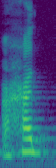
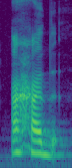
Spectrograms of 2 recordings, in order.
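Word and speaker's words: أحد: طریقہ صحیح نہیں ہے۔ پہلا تلفظ اگر یوں ہو احد، یہ بھی صحیح نہیں ہے چونکہ آواز دال کی بالکل نہیں آئی۔ دوسرا تلفظ یہ ہے احد، یہ صحیح ہے چونکہ آواز دال کی سنائی دے رہی ہے، لیکن اگر ہم یوں تلفظ کریں احد، یہ بھی تلفظ صحیح نہیں ہے چونکہ اس پر تشدید جیسی کیفیت آ گئی۔ ہمارے لیے ضروری ہے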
